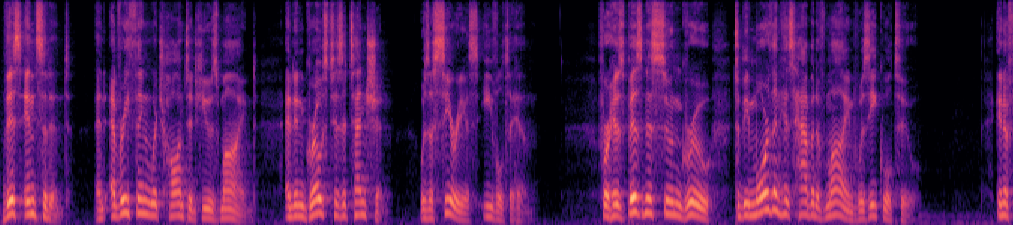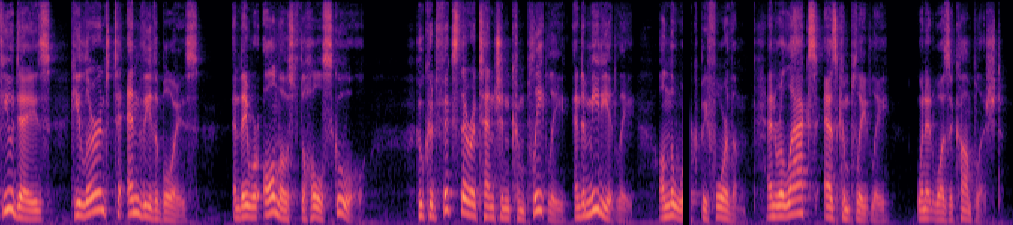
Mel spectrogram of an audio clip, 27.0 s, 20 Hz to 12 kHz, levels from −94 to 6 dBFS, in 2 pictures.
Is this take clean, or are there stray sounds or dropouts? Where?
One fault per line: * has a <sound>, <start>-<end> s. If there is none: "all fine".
* has a dropout, 22.6-22.7 s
